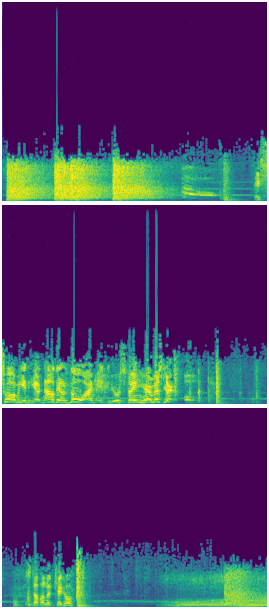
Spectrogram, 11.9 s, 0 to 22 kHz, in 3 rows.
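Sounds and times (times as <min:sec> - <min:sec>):
gunshots: 0:00.0 - 0:02.5, 0:11.2 - 0:11.9
speech: 0:03.8 - 0:07.1, 0:08.4 - 0:09.2.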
